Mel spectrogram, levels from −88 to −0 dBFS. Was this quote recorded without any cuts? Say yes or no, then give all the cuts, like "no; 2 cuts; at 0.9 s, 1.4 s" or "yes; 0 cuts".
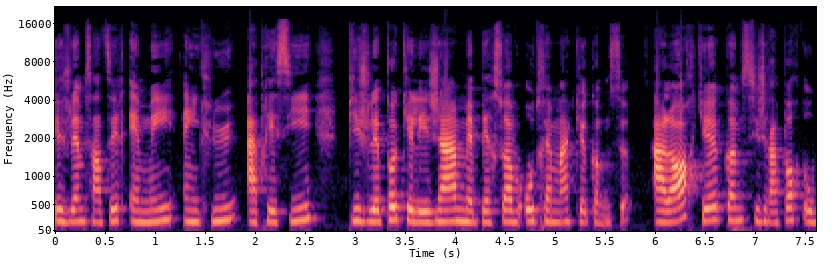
yes; 0 cuts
